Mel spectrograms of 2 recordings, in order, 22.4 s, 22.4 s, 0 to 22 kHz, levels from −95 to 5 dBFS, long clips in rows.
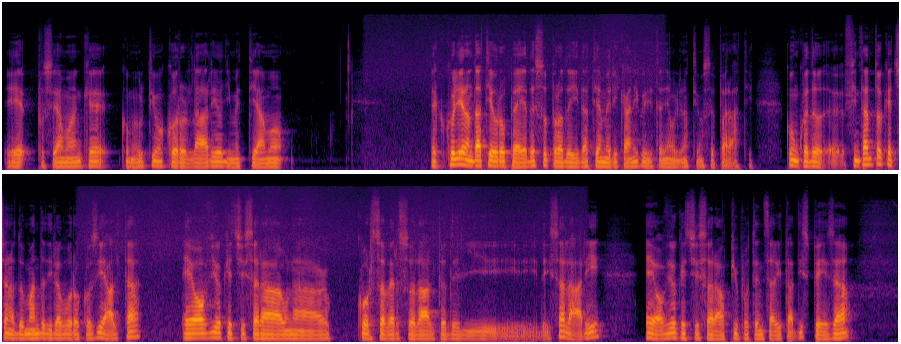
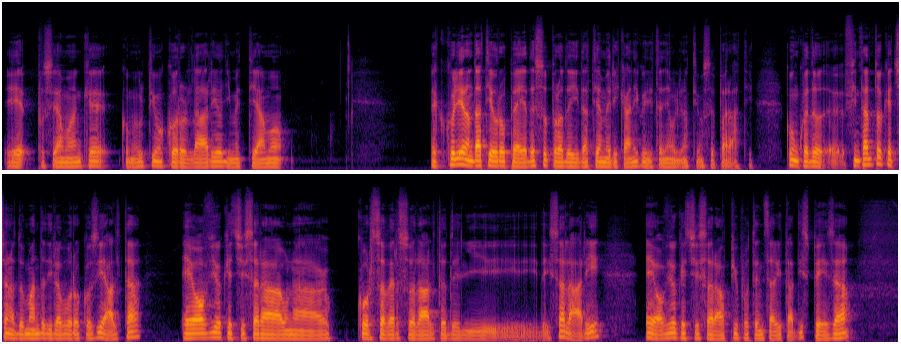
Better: second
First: hiss; faint; from 4.5 to 8.5 s and from 12 to 19 s; 30 dB below the speech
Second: none

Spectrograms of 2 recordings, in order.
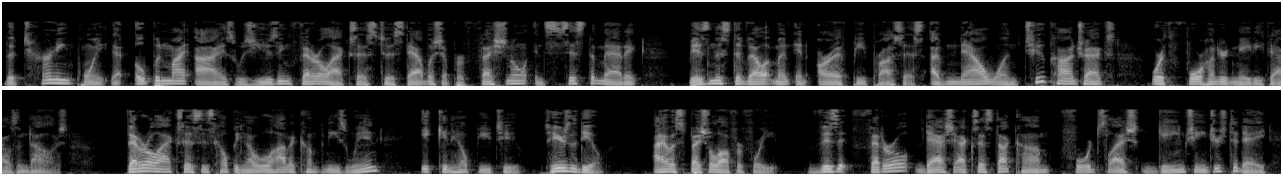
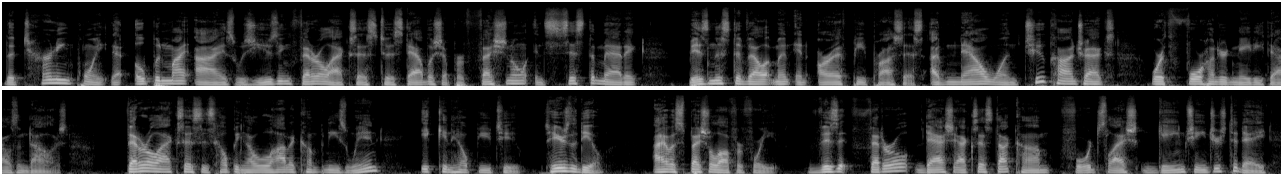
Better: second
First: garbled, watery; slightly; nothing above 8 kHz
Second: none

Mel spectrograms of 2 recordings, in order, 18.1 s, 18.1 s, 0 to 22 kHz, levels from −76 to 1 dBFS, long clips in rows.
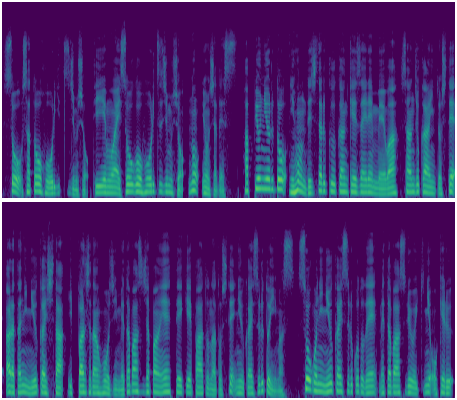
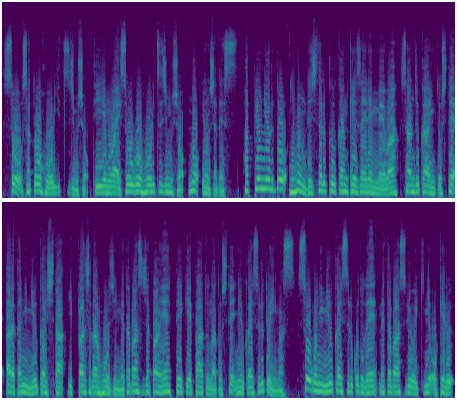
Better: first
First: none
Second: distortion; heavy; 7 dB below the speech

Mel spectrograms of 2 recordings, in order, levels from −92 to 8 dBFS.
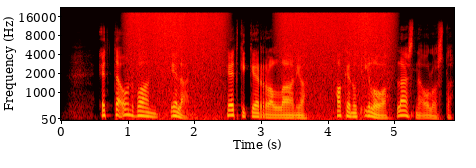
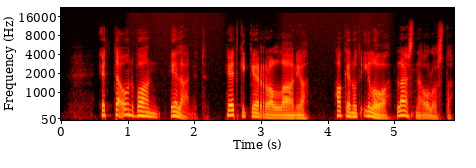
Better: second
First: hiss; loud; from 1 to 2.5 s and from 3.5 to 5 s; 3 dB below the speech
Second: hiss; faint; from 1 to 2.5 s and from 3.5 to 5 s; 30 dB below the speech

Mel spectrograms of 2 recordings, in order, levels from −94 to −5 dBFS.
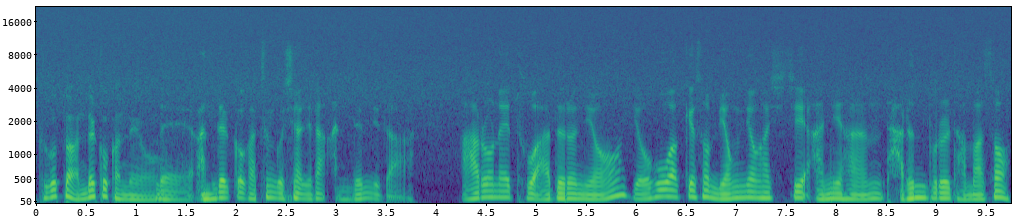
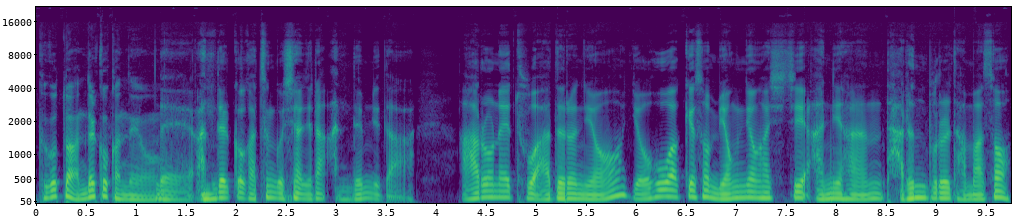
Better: second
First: hiss; noticeable; throughout; 10 dB below the speech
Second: none

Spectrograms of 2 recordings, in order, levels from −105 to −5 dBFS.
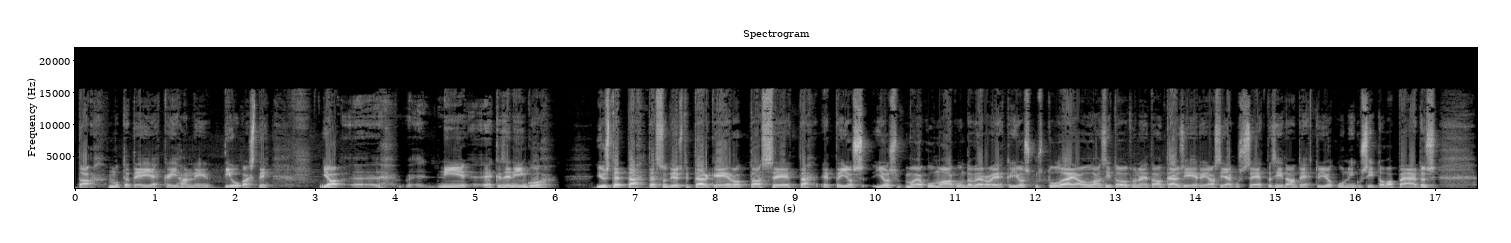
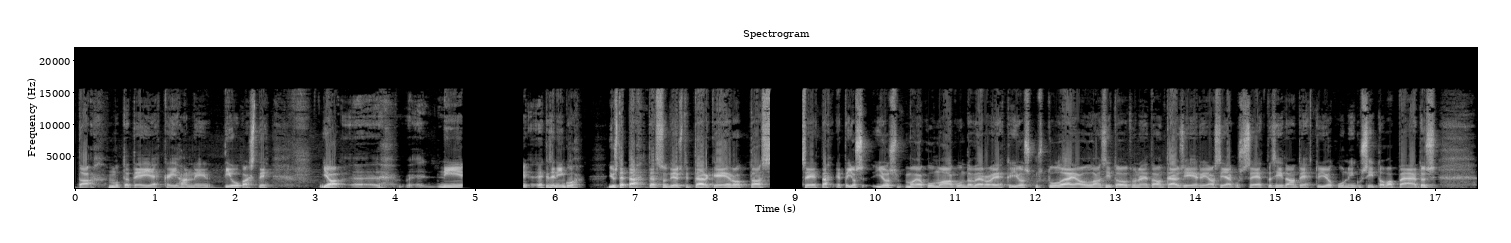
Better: first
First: none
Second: audio freezing; at 5 s for 1 s and at 8.5 s

